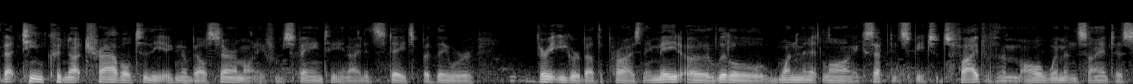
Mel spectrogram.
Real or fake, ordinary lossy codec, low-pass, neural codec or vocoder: fake; MP3, 32 kbps; 7.2 kHz; vocoder, 22.05 kHz, 80 mel bands, Vocos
